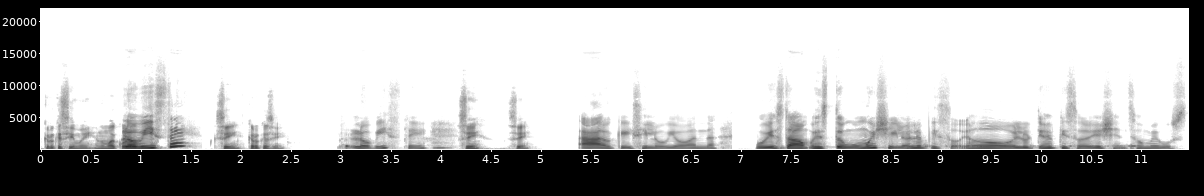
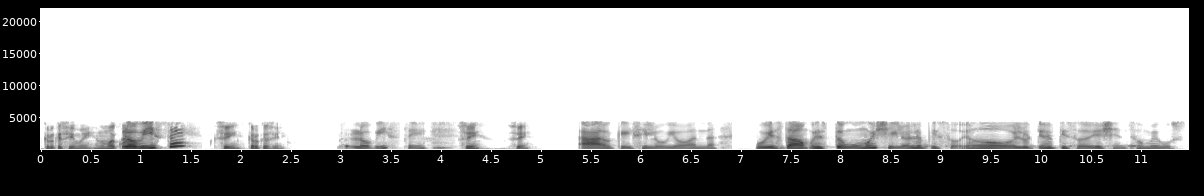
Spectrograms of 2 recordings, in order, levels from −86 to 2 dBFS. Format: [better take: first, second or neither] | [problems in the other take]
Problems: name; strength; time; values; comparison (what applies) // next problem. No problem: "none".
first | garbled, watery; badly; nothing above 4 kHz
